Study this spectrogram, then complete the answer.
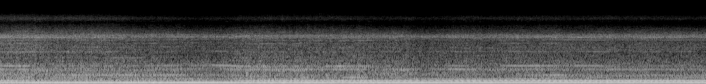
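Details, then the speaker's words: Bobcat MT85 mini loader after belt tensioner replacement, engine steady and even under load with a full bucket, smooth low drone and no belt squeal; the old tensioner was the problem. "So replacing that tensioner completely fixed that squeaking. So I think I may have gotten lucky there, but that was pretty cool. That tensioner was the problem."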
